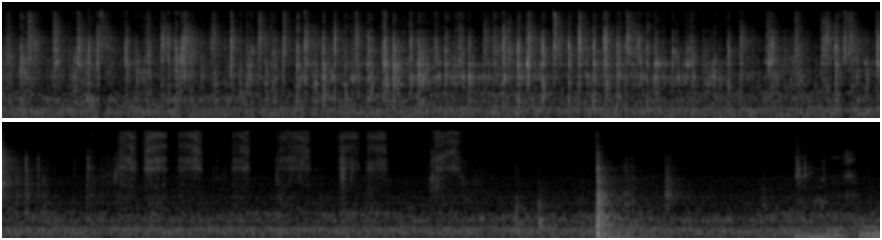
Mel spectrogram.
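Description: An aerosol can of copper weld-through primer shaken hard, its mixing ball rattling in a rapid run of clicks for about nine seconds, then sprayed in several short hissing bursts onto the bare steel of a car's strut-top panel. A single knock comes near the end.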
